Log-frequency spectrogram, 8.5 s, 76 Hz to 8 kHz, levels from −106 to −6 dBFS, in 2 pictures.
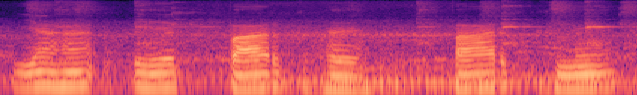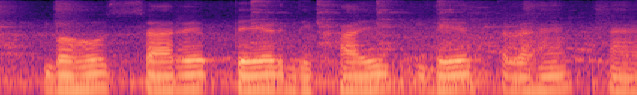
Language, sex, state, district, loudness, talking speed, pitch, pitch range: Hindi, male, Uttar Pradesh, Ghazipur, -27 LUFS, 90 wpm, 105 Hz, 100-120 Hz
